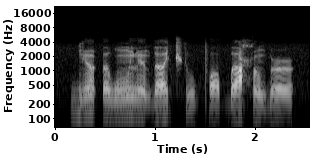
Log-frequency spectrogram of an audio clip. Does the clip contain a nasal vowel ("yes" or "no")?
yes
